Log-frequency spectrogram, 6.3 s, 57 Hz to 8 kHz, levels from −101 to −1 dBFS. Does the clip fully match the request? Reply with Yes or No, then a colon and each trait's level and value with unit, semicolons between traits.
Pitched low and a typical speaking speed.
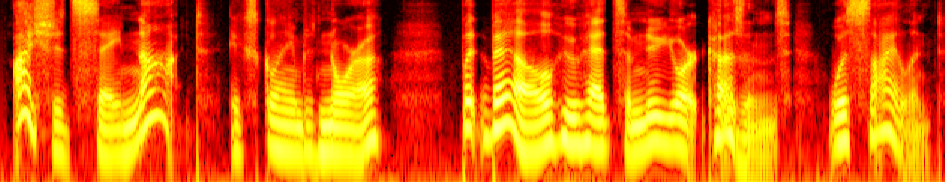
No: medium, 165 Hz; average, 150 wpm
